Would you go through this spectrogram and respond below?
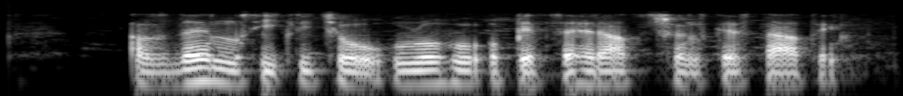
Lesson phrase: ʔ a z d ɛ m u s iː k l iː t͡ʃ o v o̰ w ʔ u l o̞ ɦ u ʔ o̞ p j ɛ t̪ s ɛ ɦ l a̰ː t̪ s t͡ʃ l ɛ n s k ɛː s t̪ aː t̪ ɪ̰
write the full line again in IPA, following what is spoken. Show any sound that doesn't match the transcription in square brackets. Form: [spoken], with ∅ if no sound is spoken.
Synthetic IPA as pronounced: ʔ a z d ɛ m u s iː k l iː t͡ʃ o v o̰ w ʔ [uː] l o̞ ɦ u ʔ o̞ p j ɛ t̪ s ɛ ɦ [ɾ] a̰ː t̪ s t͡ʃ l ɛ n s k ɛː s t̪ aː t̪ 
